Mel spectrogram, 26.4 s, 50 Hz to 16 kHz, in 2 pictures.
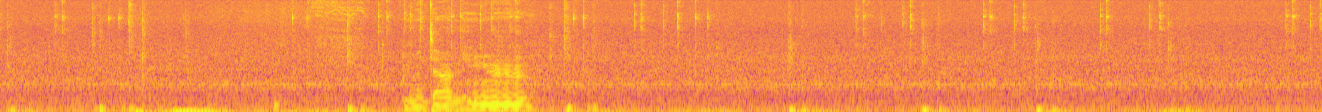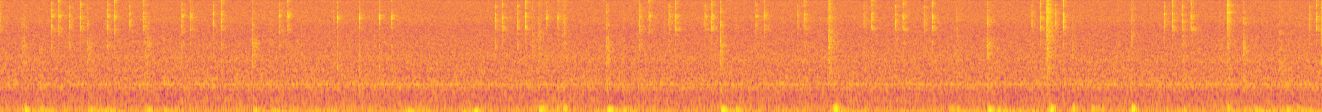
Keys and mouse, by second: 0.1 g, 1.1-2.9 drag, 3.4 g, 4.0 right click, 4.3 g, 4.8 right click, 5.0 g, 7.9 g, 9.2 g, 10.3 g, 11.7 g, 13.4 g, 14.1 g, 14.7 g, 15.7 g, 18.1 click, 19.2 click, 19.3 g, 20.4 g, 23.1 f, 25.6 f.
